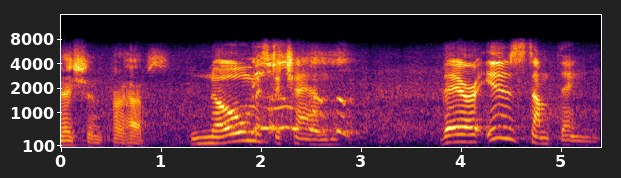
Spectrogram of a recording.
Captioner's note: gasping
